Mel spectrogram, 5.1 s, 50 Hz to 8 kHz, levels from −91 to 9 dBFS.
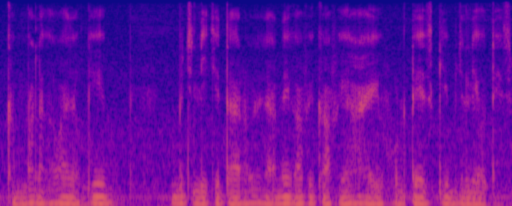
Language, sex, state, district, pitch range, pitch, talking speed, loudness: Hindi, male, Uttar Pradesh, Muzaffarnagar, 85-95 Hz, 90 Hz, 235 wpm, -38 LUFS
